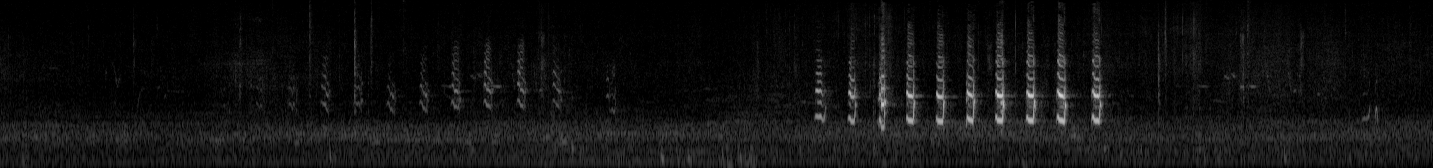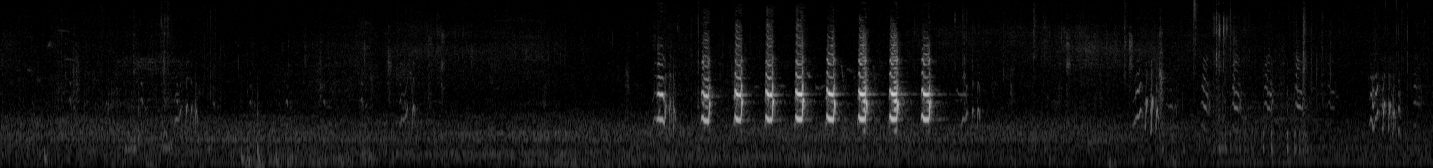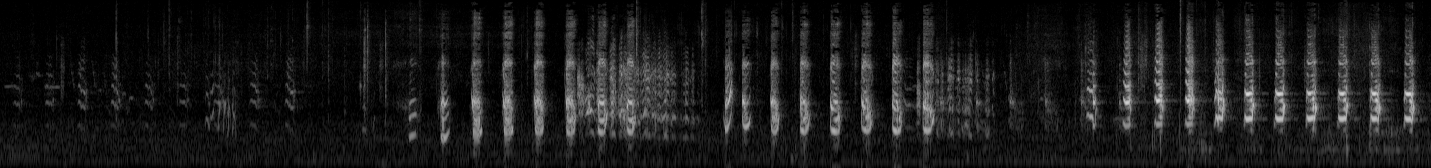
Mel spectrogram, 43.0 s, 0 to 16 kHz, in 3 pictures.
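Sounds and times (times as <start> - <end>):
turkey clucks: 1.3 - 6.6, 7.9 - 18.8, 20.5 - 42.9
turkey yelping: 2.8 - 6.2, 8.1 - 11.2, 20.8 - 24.2, 25.6 - 31.7, 32.7 - 42.9
rough turkey call: 8.0 - 11.2, 20.8 - 24.2, 25.0 - 31.7, 32.3 - 42.9.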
